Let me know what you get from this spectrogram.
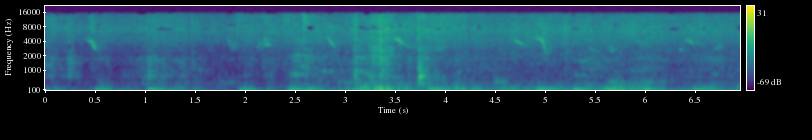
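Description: Small birds chirping in short, high, falling notes, over irregular low dull thumps and rustling.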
